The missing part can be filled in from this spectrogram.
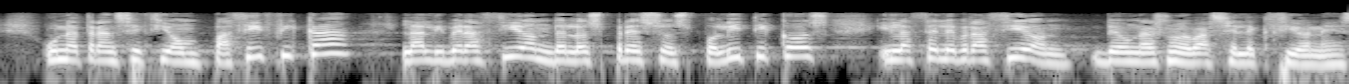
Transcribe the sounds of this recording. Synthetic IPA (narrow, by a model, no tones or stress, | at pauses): unat̪ɾansiθjo̞mpaθifikalaliβ̞e̞ɾaθjo̞nd̪e̞lo̞spɾe̞so̞spo̞lit̪iko̞silaθe̞le̞β̞ɾaθjo̞nd̪e̞unaznwe̞βase̞le̞kθjo̞ne̞s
